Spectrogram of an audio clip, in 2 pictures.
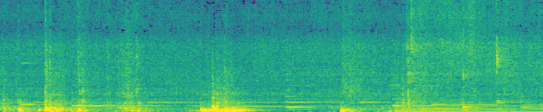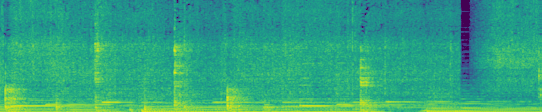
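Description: Sliced mushrooms sizzling as they sweat in a stainless steel stockpot, stirred and tossed by hand, with a few louder rustles and knocks in the first couple of seconds. Background music plays with steady sustained notes.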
